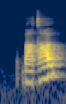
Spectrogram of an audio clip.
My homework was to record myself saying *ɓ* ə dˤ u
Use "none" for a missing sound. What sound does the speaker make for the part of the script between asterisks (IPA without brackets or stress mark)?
ɓ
